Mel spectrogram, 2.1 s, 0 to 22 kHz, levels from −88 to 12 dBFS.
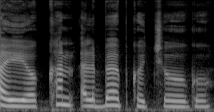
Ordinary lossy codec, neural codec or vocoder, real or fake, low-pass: none; none; real; none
